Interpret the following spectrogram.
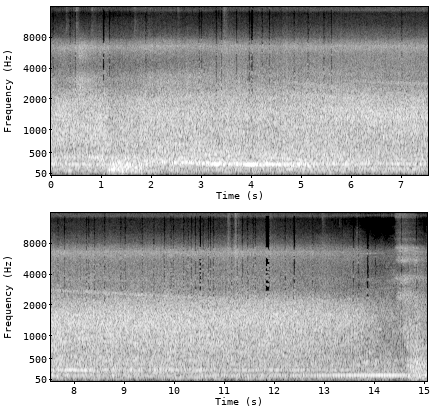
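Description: Rubber-tyred Montreal metro Azur train running alongside the platform as it pulls in: a loud, steady rolling noise, with a faint whine that slowly falls in pitch as the train brakes.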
